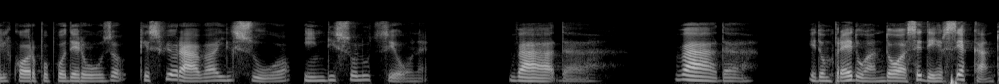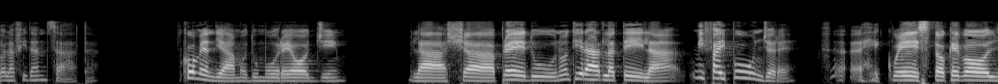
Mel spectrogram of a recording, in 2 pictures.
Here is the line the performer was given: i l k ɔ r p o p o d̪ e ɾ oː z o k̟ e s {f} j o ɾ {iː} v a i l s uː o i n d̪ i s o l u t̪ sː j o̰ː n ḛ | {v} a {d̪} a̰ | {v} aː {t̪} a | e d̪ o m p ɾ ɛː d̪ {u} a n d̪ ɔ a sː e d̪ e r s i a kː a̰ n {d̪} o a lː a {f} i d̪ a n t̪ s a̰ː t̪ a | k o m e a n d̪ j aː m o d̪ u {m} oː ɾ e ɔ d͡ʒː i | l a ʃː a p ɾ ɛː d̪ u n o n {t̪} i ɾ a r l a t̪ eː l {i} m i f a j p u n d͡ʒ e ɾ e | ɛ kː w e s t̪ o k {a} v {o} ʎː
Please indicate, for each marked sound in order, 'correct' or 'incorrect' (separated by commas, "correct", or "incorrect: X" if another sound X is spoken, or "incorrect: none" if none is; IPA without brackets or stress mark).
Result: correct, incorrect: aː, correct, correct, correct, incorrect: d̪, correct, incorrect: t̪, correct, correct, correct, incorrect: a, incorrect: e, incorrect: ɔ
